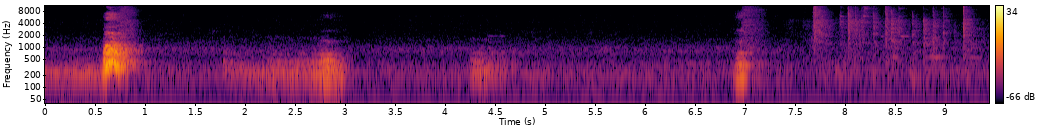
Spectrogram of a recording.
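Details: Dog during a raccoon hunt; one loud sharp bark, then a few lower muffled barks and growls spaced seconds apart, followed by rustling and scraping noises toward the end.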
